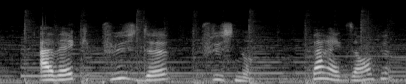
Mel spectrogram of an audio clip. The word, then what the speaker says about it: plus: mange plus que moi on prononce plus quand il est devant un adjectif qui commence par une consonne il est plus vieux que ma soeur on prononce également plus quand il est devant un adverbe les on dort plus longtemps que moi enfin on prononce l'adverbe plus plus quand il est devant un nom avec une voyelle parce que nous devons faire la liaison par exemple cette maison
